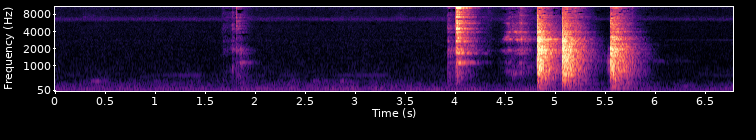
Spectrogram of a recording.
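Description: Metal spoon knocking and scraping against a glass dish of dry cake mix: one sharp click about four seconds in, then three louder scrapes in quick succession.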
